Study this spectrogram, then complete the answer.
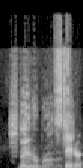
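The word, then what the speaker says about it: Stater Bros.: addiction he is at is it Stater or Stat how is that pronounced Stater Brothers there you go well you obviously know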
